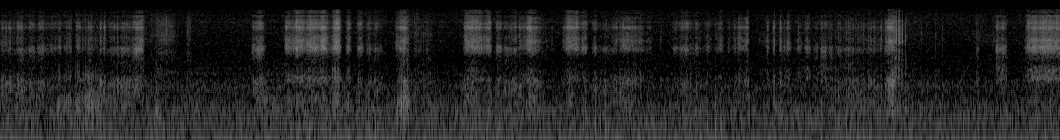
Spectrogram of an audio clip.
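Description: A metal fountain pen nib scratches across a flat page of a spiral-bound paper notebook while writing. Soft, continuous scratching comes with bright bursts of stroke noise over a steady low hum, and a few sharper strokes stand out.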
